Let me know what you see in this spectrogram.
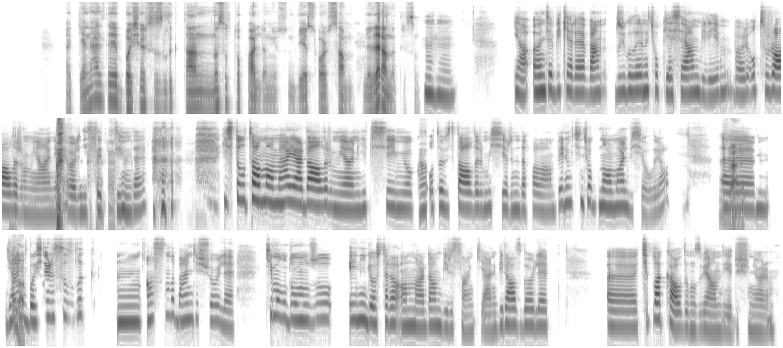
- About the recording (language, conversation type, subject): Turkish, podcast, Başarısızlıktan sonra nasıl toparlanırsın?
- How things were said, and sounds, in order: tapping; other background noise; unintelligible speech; chuckle; chuckle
